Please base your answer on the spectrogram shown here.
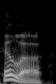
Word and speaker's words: Gila: Hilla the dude says gila film is pronounced Hillah its color stable because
